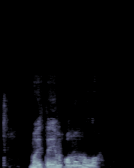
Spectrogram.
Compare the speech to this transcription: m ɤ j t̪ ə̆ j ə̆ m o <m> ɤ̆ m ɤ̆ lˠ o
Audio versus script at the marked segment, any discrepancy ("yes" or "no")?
no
